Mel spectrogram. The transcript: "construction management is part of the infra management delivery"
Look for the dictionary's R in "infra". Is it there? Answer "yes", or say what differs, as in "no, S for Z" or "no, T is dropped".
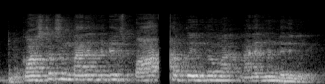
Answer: no, R is dropped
